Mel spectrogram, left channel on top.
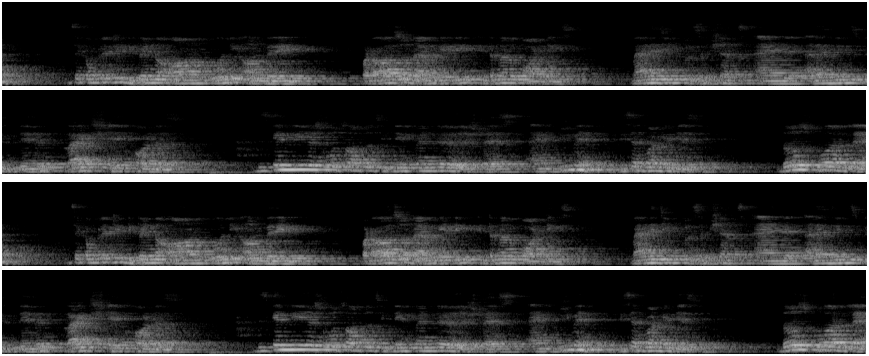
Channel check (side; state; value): both; normal; correlation 0.85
